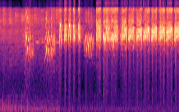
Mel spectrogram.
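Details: Sogon, or ruby-cheeked sunbird, a kept bird in full voice calling to provoke rival males: a few high chirps, then from the middle onward a steady stream of sharp, very high tweets roughly three per second.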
